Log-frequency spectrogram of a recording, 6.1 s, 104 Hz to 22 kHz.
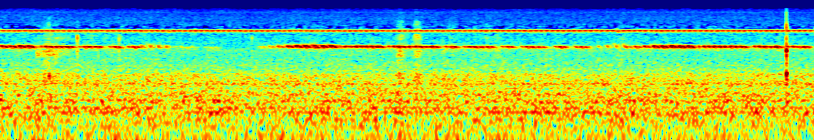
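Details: Autumn insects at night under the moon, 19 August 2013: a constant high ringing tone overlaid by a long, high, sustained trill that stops briefly and resumes, with a couple of sharp clicks near the end.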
